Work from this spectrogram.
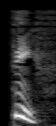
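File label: "thief", American English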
